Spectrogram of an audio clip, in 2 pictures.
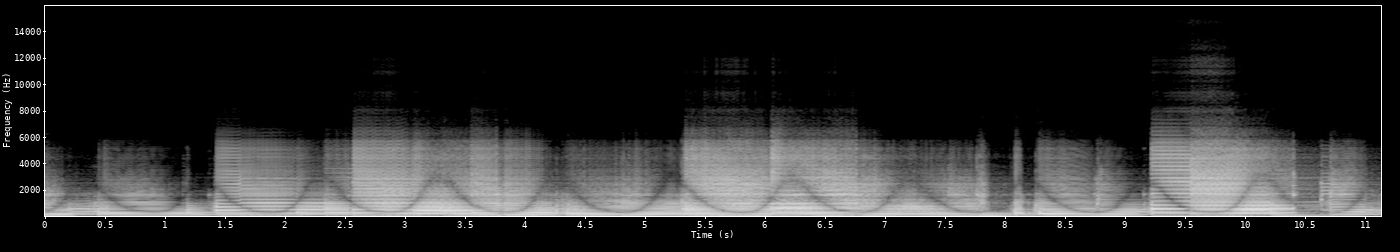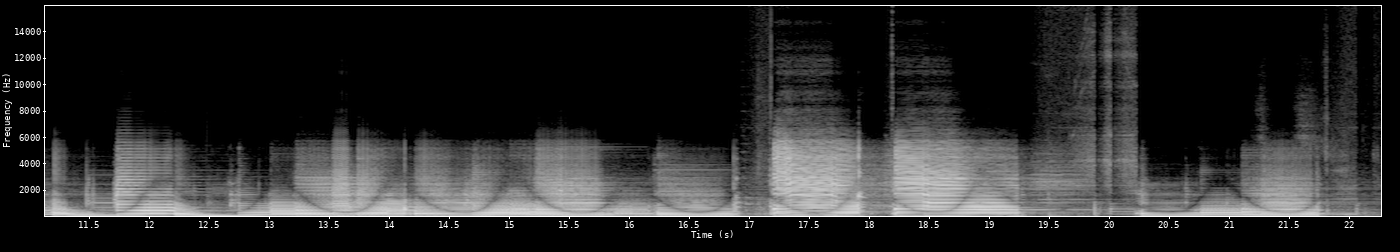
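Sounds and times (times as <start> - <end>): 
electric guitar through modulation pedal with phaser, chorus and distortion: 0.0 - 22.2.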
